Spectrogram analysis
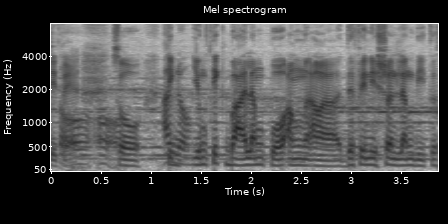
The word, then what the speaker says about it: tikbalang: Pero yung sa pagbigkas po kasi sa atin sa wika, yung G at K ay usapin lang ng voiced at unvoiced na sounds ito. So, yung tikbalang po, ang definition lang dito sa diksyonaryo na ito ay kathang nilalang sa kagubatan.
